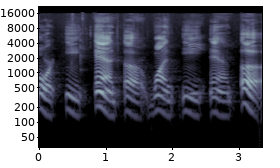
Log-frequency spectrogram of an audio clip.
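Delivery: loud, very slow, big delivery. Showing a student how to count the rhythm: counting nice and loud. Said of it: "say the numbers nice and loud".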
